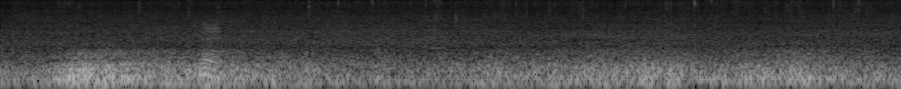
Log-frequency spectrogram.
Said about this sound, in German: Nö, es regnet rein. Bäh. Ja. Es hat geblitzt. Es hat geblitzt. Es blitzt.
